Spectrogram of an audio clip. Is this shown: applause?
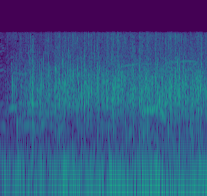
yes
